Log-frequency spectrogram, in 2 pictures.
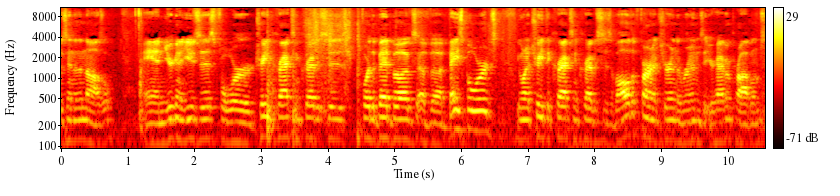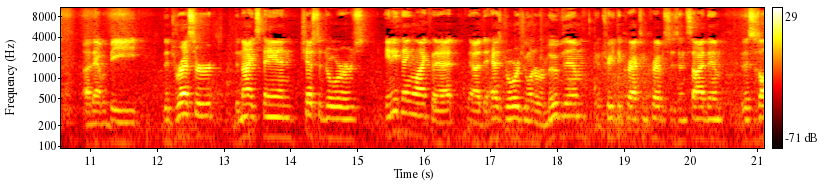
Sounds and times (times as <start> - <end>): Speech: 0.0 - 21.1.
